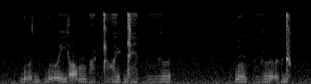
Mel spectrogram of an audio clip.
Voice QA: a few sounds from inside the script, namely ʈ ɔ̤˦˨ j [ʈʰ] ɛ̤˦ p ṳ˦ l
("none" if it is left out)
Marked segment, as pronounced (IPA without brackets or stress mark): ɖ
